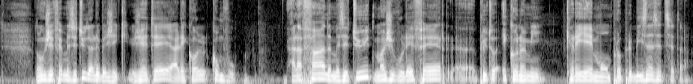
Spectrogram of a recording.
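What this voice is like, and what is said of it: Dutch-speaking Belgian accent in French. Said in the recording (French): “vous l'entendez sans doute à l'accent, je suis d'origine de la Belgique. Ma langue maternelle, c'est le néerlandais”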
